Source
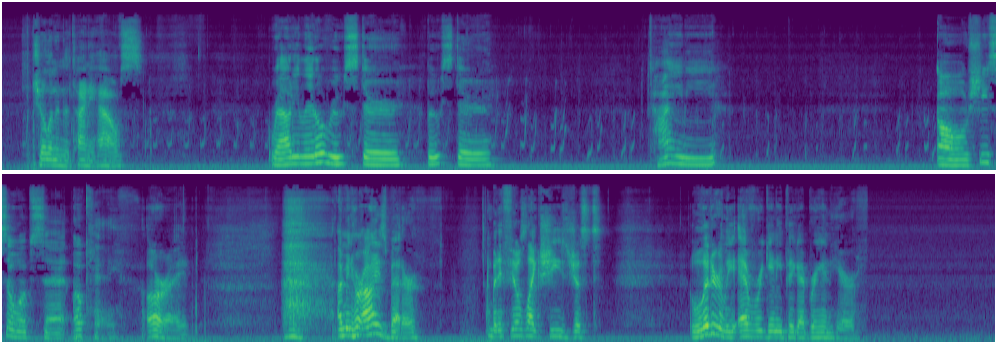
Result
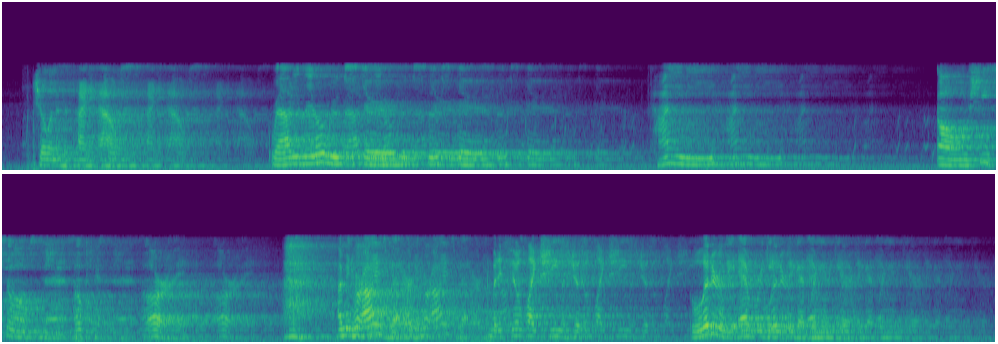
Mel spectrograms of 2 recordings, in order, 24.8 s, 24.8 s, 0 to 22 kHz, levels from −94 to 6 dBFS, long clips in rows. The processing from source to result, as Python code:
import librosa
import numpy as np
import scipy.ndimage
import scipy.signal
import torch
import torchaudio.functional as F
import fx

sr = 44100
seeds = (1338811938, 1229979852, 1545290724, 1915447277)

y = fx.env_lowpass(x, sr, base_hz=1100.0, full_db=-19.5)
y = fx.brickwall_lowpass(y, sr, high_hz=4600.0)
y = fx.low_shelf(y, sr, hz=160.0, db=3.0)
y = fx.echo_feedback(y, sr, ms=855, feedback_pct=23, wet_db=-8.5)
y = fx.rev_plate(y, sr, seeds[0], rt60_s=3.6, hf_ratio=0.75, predelay_ms=0, drr_db=5.0)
